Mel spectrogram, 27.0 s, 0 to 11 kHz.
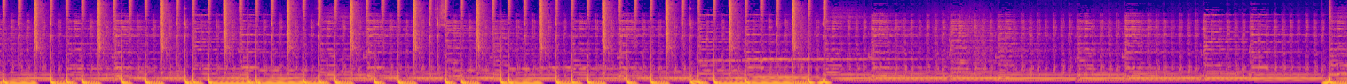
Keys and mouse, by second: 0.6 ctrl+space, 0.9 ctrl+click, 1.2 ctrl+space, 2.9-3.3 typing, 3.9-21.9 drag, 24.3 click, 26.5 click.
